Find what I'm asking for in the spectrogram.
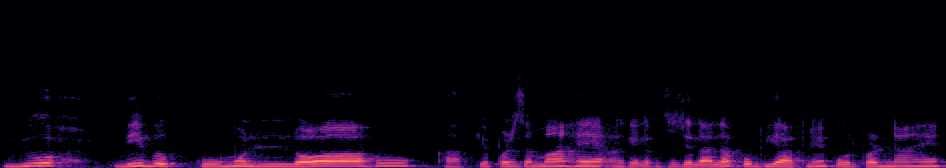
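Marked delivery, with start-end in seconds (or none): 0.0-2.4 slow یحببکم اللہ with heavy full Allah; slow teacher recitation of یحببکم اللہ; tajweed demo. Shown as a demonstration. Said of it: "بب کے اوپر قلقلہ کرنا ہے".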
